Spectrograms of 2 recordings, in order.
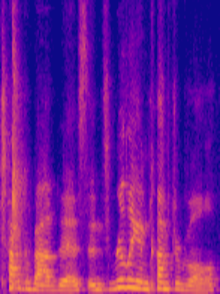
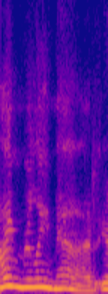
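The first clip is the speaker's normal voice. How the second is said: calm, gentle, mild delivery; 3 semitones higher than usual. Explaining how tone of voice changes meaning, soft voice. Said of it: "[soft voice]".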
